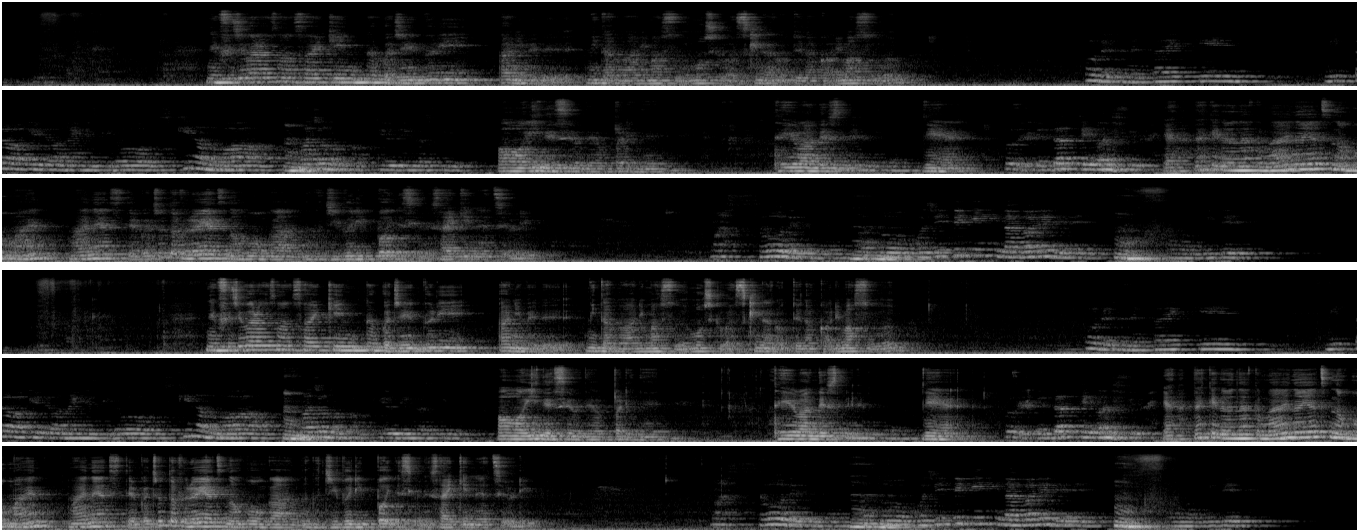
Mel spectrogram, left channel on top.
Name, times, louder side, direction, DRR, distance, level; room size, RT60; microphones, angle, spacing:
voice 1, 0.3-0.7 10.8-12.4 13.2-16.2 16.5-18.2 21.8-22.8 23.6-25.0 34.2-34.4 34.7-38.0 38.7-39.4, right 1 dB, 80° left, 1.3 m, -34 dB
voice 2, 2.0-9.0 16.4-16.6 18.5-20.3 21.3-22.1 22.8-23.2 25.2-32.4 35.6-36.3 38.2-38.6, right 2 dB, 60° right, 0.3 m, -29 dB
2.4 x 2.2 x 2.4 m
head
